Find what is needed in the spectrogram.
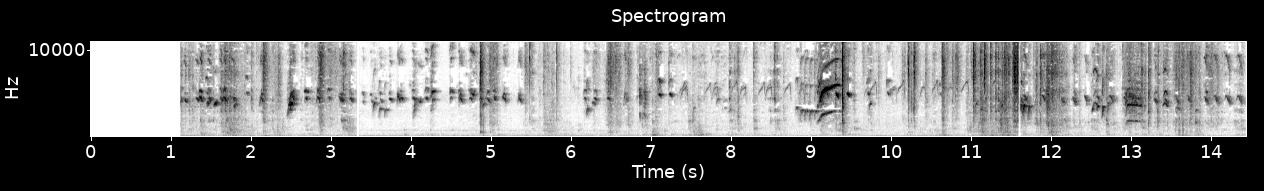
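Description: Red factor canaries in their cages: scattered high chirps and calls, with a few quick sweeping notes past the middle, among wing flutters and short clicks. The sound starts about a second in.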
